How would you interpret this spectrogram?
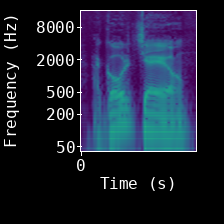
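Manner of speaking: ordinary delivery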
